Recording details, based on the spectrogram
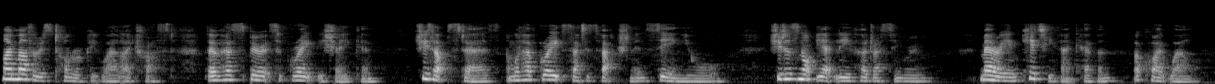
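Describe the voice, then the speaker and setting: A woman voicing a gentle, anxious young elder sister in an audiobook of a classic novel, earnest and reassuring. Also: deep voice, animated, moderate pace, gravelly, lo-fi sound.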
